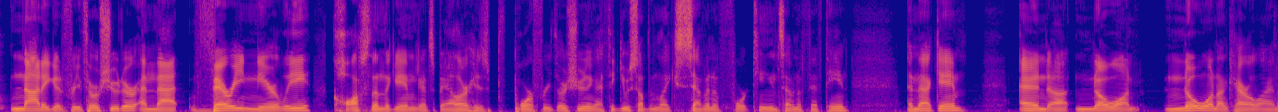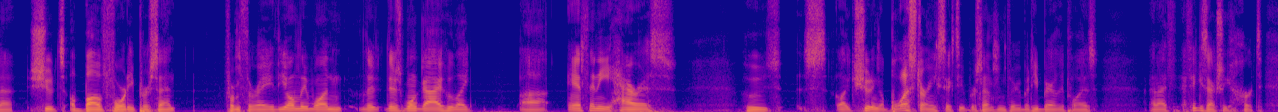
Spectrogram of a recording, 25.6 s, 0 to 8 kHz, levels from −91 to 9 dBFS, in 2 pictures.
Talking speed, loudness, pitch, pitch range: 190 wpm, -27 LUFS, 120 Hz, 105-130 Hz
